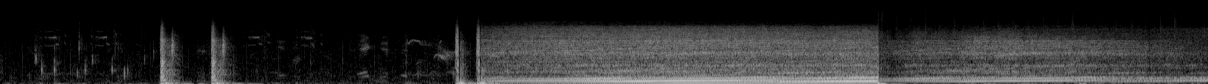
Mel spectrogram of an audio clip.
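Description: A car door thunks shut, then a car engine starts and drives on steadily under soft talk, with the engine note shifting partway through.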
